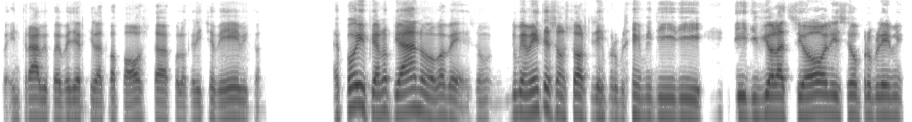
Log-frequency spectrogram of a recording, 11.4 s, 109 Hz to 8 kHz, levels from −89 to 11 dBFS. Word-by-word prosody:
entravi 120 +1 -1
poi 115 - -4
a 115 - -4
vederti 120 +1 -4
la 110 -1 -2
tua 120 - -8
posta, 115 +1 -3
quello 105 0 -10
che 110 - -14
ricevevi 120 +1 -3
e - - -18
cos - - -21 0.9
E - - -8
poi 195 +1 +5
piano, 155 +2 +2
piano, 160 -1 +5
vabbè 130 -3 -3
insom 115 +5 -15
indubbiamente 155 +7 +2
son 150 -4 -2
sorti 135 -1 0
dei 125 0 -4
problemi 125 +1 -6
di 125 0 -5
di 125 -2 -3 0.4
di 135 0 -1
di 130 +1 -6
violazioni, 140 +1 +4
se 140 - -12
ho 140 - 0
problemi 135 -1 -1
130 Hz, 165 wpm, -23 LUFS, 120-145 Hz, 0.9 s, poi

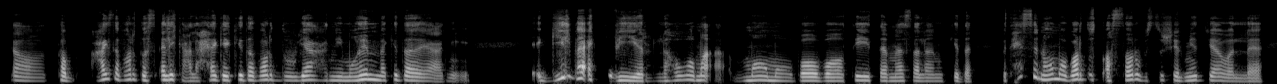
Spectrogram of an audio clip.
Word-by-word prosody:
آه 165 -4 -6
طب 180 -6 0
عايزة 240 +3 0
برضه 220 -1 -2
أسألِك 210 +3 +2
على 160 +1 -7
حاجة 205 +4 +3
كده 200 +1 +2
برضه 190 -2 -2
يعني 190 -1 0
مُهمة 200 +3 +4
كده 195 +1 0
يعني 155 -5 -2 0.7
الجيل 235 - +2
بقى 275 -5 +7 0.2
كبير 170 -3 +2
اللي 160 +2 -11
هو 200 +4 -2
ما 195 0 +3 0.3
ماما 180 +3 -1
وبابا 165 0 +3
تيتة 185 0 -1
مثلًا 160 -2 -5
كده، - - -6 0.3
بتحسّي 355 -1 -4
إن - - -2
هُم 230 0 +3
برضه 225 +2 +3
اتأثروا 210 +3 -1
بالسوشيال 185 0 -7
ميديا، 190 -1 -2
والّا 145 - -5
185 Hz, 150 wpm, -25 LUFS, 165-210 Hz, 0.7 s, بقى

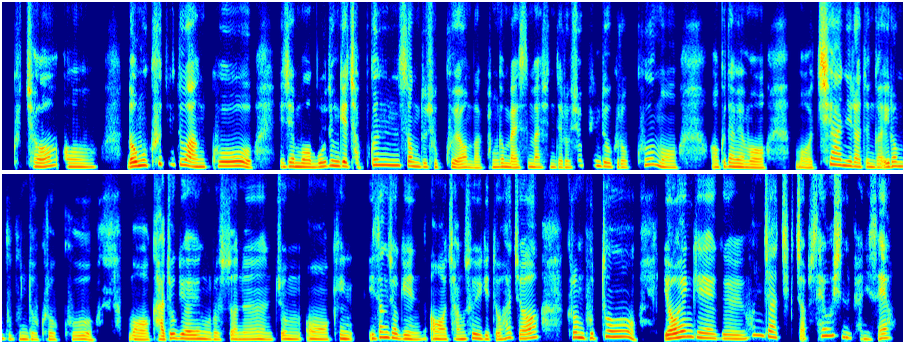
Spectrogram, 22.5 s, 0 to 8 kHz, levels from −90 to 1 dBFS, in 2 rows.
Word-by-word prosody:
그쵸. 195 +6 0
어 170 -1 0 0.4
너무 210 +7 +7
크지도 275 -3 -1
않고 205 -1 +4 0.3
이제 185 +1 +1
뭐 170 -2 +4
모든 195 +8 +2
게 210 -1 +6
접근성도 235 - +1
좋고요. 160 -1 -1
막 135 -3 -6
방금 170 +2 -1
말씀하신 155 +1 -2
대로 150 -1 -4
쇼핑도 215 0 -4
그렇고 165 - -6
뭐 160 - -1 0.4
어 160 - -3
그다음에 175 -2 +1
뭐 140 -2 +1 0.4
뭐 140 -1 -3
치안이라든가 185 - +2
이런 200 +2 +1
부분도 160 -3 -6
그렇고 150 0 -5 0.4
뭐 145 -3 -1
가족여행으로서는 160 -3 0
좀 165 -2 -2
어 160 -2 -1
굉 175 -4 0 0.2
이상적인 185 -7 0
어 160 -1 +1
장소이기도 165 -1 -1
하죠. 215 +4 +1 0.3
그럼 240 -1 +2
보통 265 +4 +1 0.4
여행 240 +9 +7
계획을 190 -7 0
혼자 320 -8 0
직접 235 - -5
세우시는 315 -6 -1
편이세요? 175 +7 -3
175 Hz, 280 characters per minute, -22 LUFS, 160-215 Hz, 0.4 s, 너무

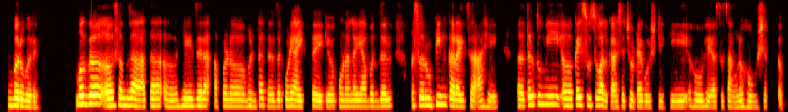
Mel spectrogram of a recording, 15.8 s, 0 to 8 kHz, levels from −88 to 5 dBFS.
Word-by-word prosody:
बरोबर 175 -5 +3
आहे. 140 - -7 0.8
मग 225 +1 +5
अ, 230 -6 +7
समजा 190 -2 +3
आता 170 +2 -1
अ, 180 - -6 0.3
हे 180 -1 +4
जर 180 -1 +4 0.2
आपण 170 +1 -3 0.3
म्हणतात 175 +2 -3
ना 165 -1 -2
जर 170 -1 -1
कोणी 175 0 +1
ऐकतंय 160 0 0
किंवा 160 0 -1
कोणाला 165 -1 -2
याबद्दल 165 +1 -1 0.4
असं 185 +3 +1
रुटीन 195 +4 0
करायचं 170 -2 +2
आहे, 155 -2 -4 0.6
तर 210 +1 +5
तुम्ही 225 -1 -2
अ, 180 - -1 0.2
काही 205 0 +4
सुचवाल 190 -4 -1
का 150 - 0
अशा 155 +2 -5
छोट्या 155 -2 -2
गोष्टी, 155 0 -7
की 155 +1 -5
हो, 160 -1 -1
हे 155 - -2
असं 150 +1 -7
चांगलं 155 0 -4
होऊ 150 -2 -5
शकतं? 155 -2 -13
170 Hz, 145 wpm, -20 LUFS, 155-185 Hz, 0.8 s, अ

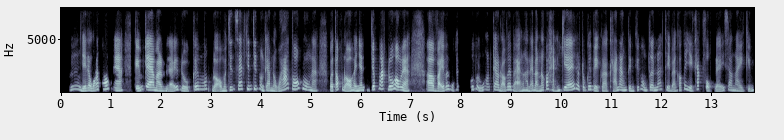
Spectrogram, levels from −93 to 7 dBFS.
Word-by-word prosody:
Ừm, 270 +4 -8 0.2
vậy 185 - +4
là 220 - +3
quá 215 +8 +2
tốt 315 +3 +5
nè, 210 -1 +4 0.2
kiểm 195 +5 +2
tra 245 -4 +8
mà 200 -3 +4
để 180 - -1
được 170 -3 -2
cái 290 +2 +1
mức 320 +2 -8
độ - - +1
mà 185 - -1
chính 245 - -5
xác 320 0 -2
99% 310 - -2
là 180 - -2
quá 290 +7 +1
tốt 310 +4 +2
luôn 290 -8 -2
nè, 185 -4 -2 0.2
và 185 - +1
tốc - - +1
độ 180 - +4
thì 200 - +2
nhanh 220 +3 +2
chớp 295 +2 +2
mắt, 325 -1 +4
đúng 295 +1 +4
hông 280 -2 +6
nè? 190 -7 +4 0.3
Ờ, 220 -1 +6
vậy 185 - +4
với 305 - -1
một - - -9
cái 275 - -15 0.2
muốn 285 - -6
mình - - -4
muốn 225 +6 -6
h - - -10
trao 260 -4 -1
đổi - - -1
với 280 0 -1
bạn, 205 -6 -2
hồi 210 - -1
nãy 205 +3 -2
bạn 200 -3 0
nói 225 - -2
có 330 - +1
hạn 195 +5 -3
chế 245 +7 +3
trong 245 - -6
cái 290 - -2
việc 180 - -2
là 170 - -2
khả - - -3
năng 240 -2 -1
tìm 185 -4 -4
kiếm 245 - -9
thông 220 - -5
tin 230 -1 -2
á, 275 +4 -6
thì 240 - -4
bạn 160 +3 -5
có 220 - -5
cái 300 +5 -5
gì 215 - -1
khắc 315 - -4
phục - - -2
để - - -4
sau 235 - -6
này 180 -7 -5
kiểm 170 +7 -7
230 Hz, 325 wpm, -22 LUFS, 195-290 Hz, 0.3 s, tra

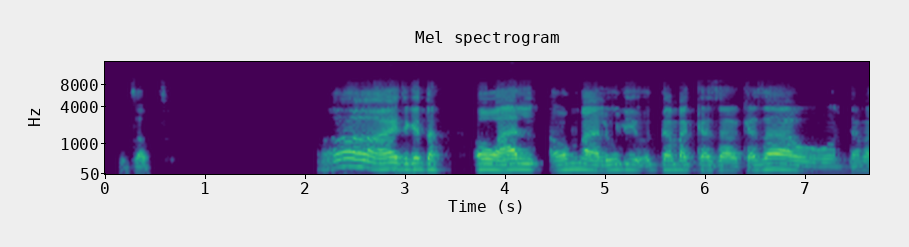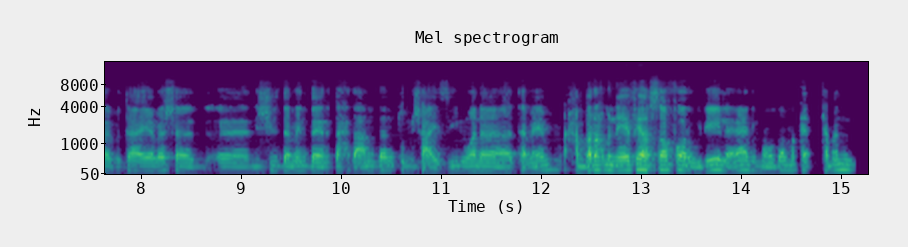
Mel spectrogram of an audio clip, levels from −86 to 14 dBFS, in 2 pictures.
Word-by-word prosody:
بالضبط. - - -9 1.7
آه 200 -4 +3
عادي 155 0 +5
جدًا. 145 -2 0 0.3
هو 140 -1 +7
قال 145 +2 +5
هم 140 +3 -1
قالوا 130 0 +2
لي: 140 -1 -7
"قُدّامك 130 0 -4
كذا، 120 -1 -1
كذا 140 +3 +4
وقُدّامك" 110 -1 -6
"بتاع 120 +4 -5
إيه، 115 - -1
يا 115 - -2
باشا 120 -2 -3
د 105 0 -17 0.2
آآ، 105 -1 -7
نشيل 105 +3 -12
ده - - -1
من 115 +1 -7
ده، - - -1
يرتاح 105 - -5
ده - - -1
عن 110 +2 -4
ده، 120 - -1
أنتم 120 -2 -9
مش 105 -1 -11
عايزين 95 +4 -4
وأنا 110 -3 -1
تمام." 120 +6 -5
حابّة 115 -2 +1
رَغم 130 -1 +1
إن 120 -2 -1
هي 120 +1 +4
فيها 135 +1 +7
سفر 130 -2 +2
وليلة، 125 +5 -1
يعني 130 -2 0
الموضوع 105 +1 -4
ما 120 -1 -8
كان - - -4
كمان 130 0 -5
120 Hz, 175 wpm, -23 LUFS, 110-140 Hz, 1.7 s, هو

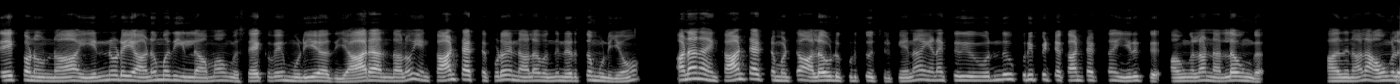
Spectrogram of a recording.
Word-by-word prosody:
சேர்க்கணுன்னா 190 -5 +1 0.3
என்னுடைய 205 +2 +1
அனுமதி 200 +3 -1
இல்லாம 165 +1 -2
அவங்க 170 -4 -4
சேர்க்கவே 170 +2 0
முடியாது. 165 -2 +1
யாரா 165 +6 +7
இருந்தாலும் 165 +7 -2
என் 180 - -7
கான்டாக்ட்ட 220 0 +3
கூட 190 +3 -1
என்னால 180 -2 -1
வந்து 170 +2 -3
நிறுத்த 170 +3 -3
முடியும். 155 +3 -2 0.5
ஆனா, 245 - +7
நான் 235 -5 +3
என் 180 - -8
கான்டாக்ட்ட 240 -2 +3
மட்டும் 180 +4 -1
அலவுடு 185 +1 +3
குடுத்து 170 +1 -5
வச்சிருக்கேன். 155 0 -7
ஏனா, 210 - -3
எனக்கு 195 0 -4 0.3
வந்து 210 +5 -2
குறிப்பிட்ட 225 -1 -3
கான்டாக்ட் 195 0 -2
தான் 180 -3 -2
இருக்கு 180 -3 -2 0.2
அவங்கலாம் 165 +3 0
நல்லவங்க. 170 -2 +1 0.8
அதுனால 160 +3 0
அவங்கள 190 +1 0
180 Hz, 150 wpm, -23 LUFS, 165-200 Hz, 0.8 s, யாரா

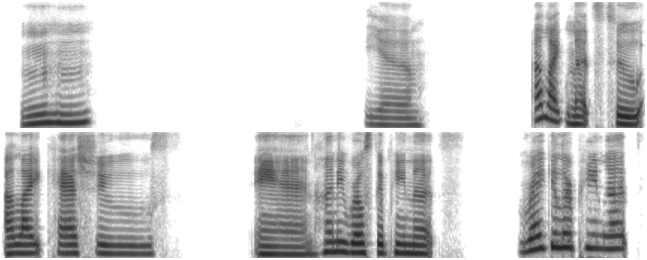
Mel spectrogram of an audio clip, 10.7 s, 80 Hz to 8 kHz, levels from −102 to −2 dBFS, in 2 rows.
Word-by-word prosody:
Mhm. 205 +4 -2 2.3
Yeah. 160 -2 -11 1.0
I 280 - 0
like 275 -8 0
nuts, 180 -1 -3
too. 175 -2 +2
I 190 - +2
like 195 0 +2
cashews 190 -2 -2 0.8
and 175 -1 0
honey 230 +5 +2
roasted 210 -2 +3
peanuts. 200 -2 +1 0.6
Regular 315 +7 +3
peanuts 300 -1 -1
195 Hz, 85 wpm, -24 LUFS, 185-230 Hz, 2.3 s, roasted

